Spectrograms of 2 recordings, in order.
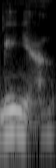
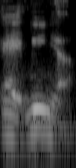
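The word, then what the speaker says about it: Minya: m Mia son right so even if it's spelled that way it's pronounced minia and and so the the spelling here is m m i n ya minia um there's gorosaurus showing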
